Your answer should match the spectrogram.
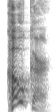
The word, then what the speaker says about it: Coker: It's co I don't know how to say his name. It's Coker. All right. Yeah, I'm saying it the wrong way. It's Jaylen Coker then. C O K E R.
